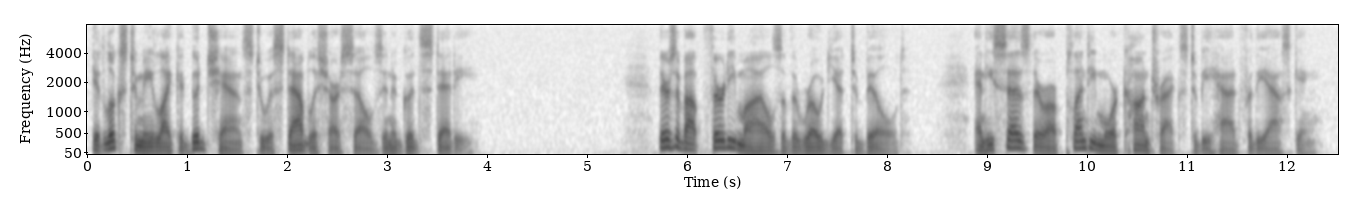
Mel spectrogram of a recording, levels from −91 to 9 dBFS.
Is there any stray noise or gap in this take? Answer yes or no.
no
